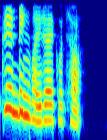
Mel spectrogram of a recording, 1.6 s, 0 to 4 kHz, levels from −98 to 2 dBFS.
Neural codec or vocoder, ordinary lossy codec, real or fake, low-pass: none; none; real; 3.6 kHz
